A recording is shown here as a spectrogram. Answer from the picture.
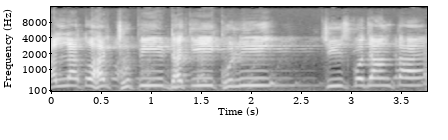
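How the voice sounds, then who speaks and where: A man's extremely high-pitched voice in a monotone, flat intonation. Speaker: Islamic scholar preacher. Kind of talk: sermon delivered to a live crowd. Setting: public gathering with microphone. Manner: humorous, rhetorical, call-and-response with audience.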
